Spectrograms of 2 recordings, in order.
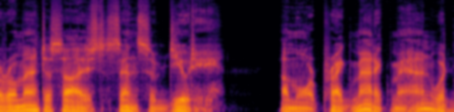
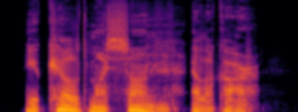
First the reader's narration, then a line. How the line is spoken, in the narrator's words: Dalinar replied in a tired, solemn voice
